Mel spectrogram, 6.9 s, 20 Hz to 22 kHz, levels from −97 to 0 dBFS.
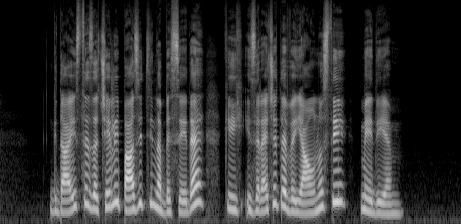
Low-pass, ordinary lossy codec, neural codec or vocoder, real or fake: none; none; none; real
